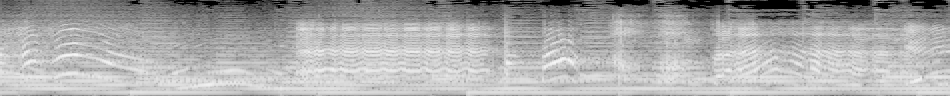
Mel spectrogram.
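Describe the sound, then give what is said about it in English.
Wavering sheep bleats sound over a steady, rhythmic musical backing with a regular beat, several bleats in a row, loud, with no one talking. “The horsey pulled the doggy, Kitty Cat, Moo Cow, Chicken, Billy Goat, Piggy, and Baa Sheep all around the barnyard. Together they sang a song.”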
